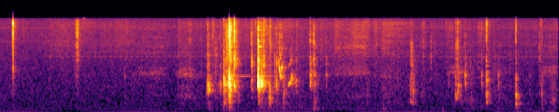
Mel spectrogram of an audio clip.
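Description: Light clicks and knocks of a stamp on its clear block being pressed, lifted off the card and set down on the craft mat, busiest about three and a half seconds in, with a soft rustle of paper.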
